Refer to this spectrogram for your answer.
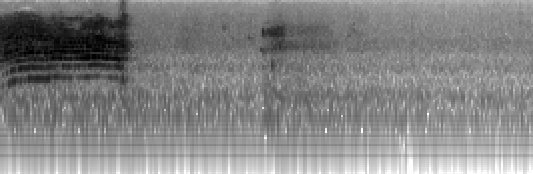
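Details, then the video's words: Antigone, a pet cat that meows nonstop, gives one loud wavering meow cut off sharply, followed by near silence with a faint soft sound and a steady indoor hum. "Antigone the Meower"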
